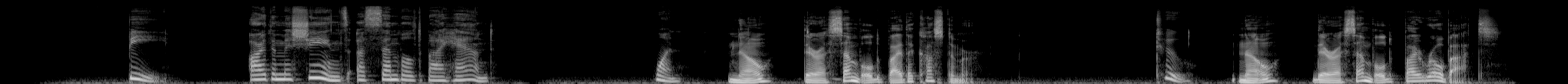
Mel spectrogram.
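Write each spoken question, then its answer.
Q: Are the machines assembled by hand?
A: 2: No, they're assembled by robots.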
